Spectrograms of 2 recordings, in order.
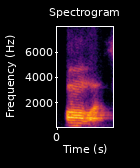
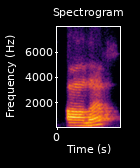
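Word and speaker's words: אלף: So there's no sound associated with it. When you see an Aleph, we pronounce it with the sound of the vowel that accompanies it.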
